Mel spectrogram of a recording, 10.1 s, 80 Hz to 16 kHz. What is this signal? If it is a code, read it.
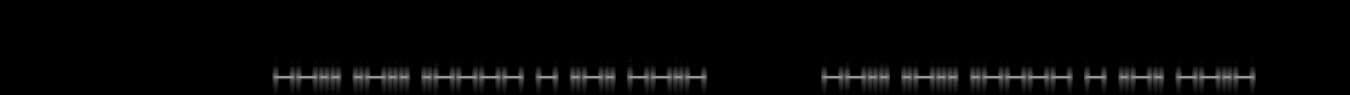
Morse code, heard as a keyed tone, about 28 wpm, 700 Hz. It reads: ZL1TRQ ZL1TRQ
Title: DXCC-100 Call Signs - 6 Characters - Repeated 2x - 28wpm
